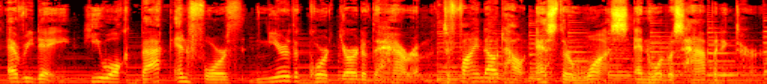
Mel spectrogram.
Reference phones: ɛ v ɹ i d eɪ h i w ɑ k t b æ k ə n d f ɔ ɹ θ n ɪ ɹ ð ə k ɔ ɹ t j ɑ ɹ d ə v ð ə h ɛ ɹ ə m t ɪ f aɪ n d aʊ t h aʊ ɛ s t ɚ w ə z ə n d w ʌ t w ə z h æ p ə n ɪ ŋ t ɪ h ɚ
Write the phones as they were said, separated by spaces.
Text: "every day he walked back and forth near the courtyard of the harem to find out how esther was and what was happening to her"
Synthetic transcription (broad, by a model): ɛ v ɹ i d eɪ h i w ɑ k t b æ k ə n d f ɔ ɹ θ n ɪ ɹ ð ə k ɔ ɹ t j ɑ ɹ d ə v ð ə h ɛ ɹ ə m t ɪ f aɪ n d aʊ t h aʊ ɛ s t ɚ w ə z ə n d w ʌ t w ə z h æ p ə n ɪ ŋ t ɪ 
